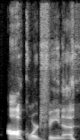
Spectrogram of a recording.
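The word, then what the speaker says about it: Awkwafina: though after the K awkward Fina yeah yeah basically without the Rd uh awkward Fina uh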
